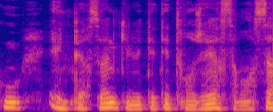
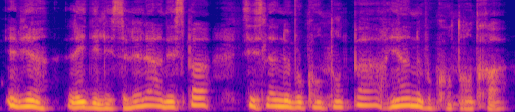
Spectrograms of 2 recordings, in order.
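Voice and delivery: higher-pitched exasperated scolding; 6 semitones higher, 4 dB louder than usual. Acted. Maid to the demanding sick woman, exasperated. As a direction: scold a patient who is never satisfied.

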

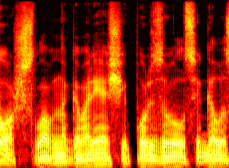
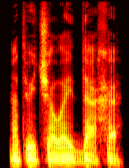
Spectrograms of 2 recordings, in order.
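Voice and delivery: ordinary delivery, nothing marked

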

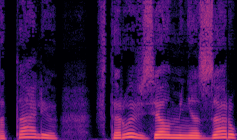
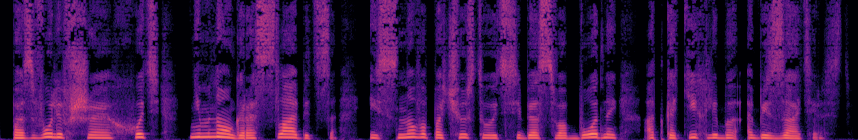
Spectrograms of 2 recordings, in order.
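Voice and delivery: usual speaking voice

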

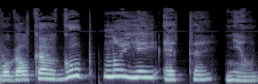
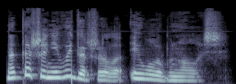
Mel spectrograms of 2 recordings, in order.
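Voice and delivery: usual speaking voice

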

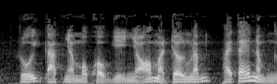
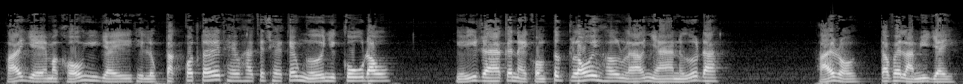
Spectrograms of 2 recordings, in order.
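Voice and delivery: higher, louder grumble in a character voice; grumbling boy; 6 semitones higher, 4 dB louder than usual. A narrator's reading. Lục Tặc talks himself into sneaking in, higher and louder. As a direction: scratch your head and complain to yourself. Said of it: "gãi đầu và nói".

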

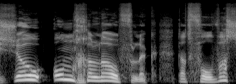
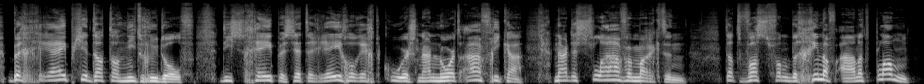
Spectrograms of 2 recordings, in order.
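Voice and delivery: exasperated outburst, raised and forceful; mildly agitated, pitched up; agitated revelation; 6 semitones higher, 5 dB louder than usual. A narrator's reading. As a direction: press the grim truth home, higher and louder. Monk blurts out the slavery plot.

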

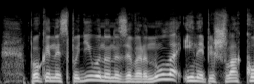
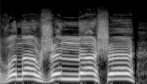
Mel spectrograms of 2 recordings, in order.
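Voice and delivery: high, loud, slow exultant cry; triumphant; 10 semitones higher, 8 dB louder, slower than usual. A narrator's reading. Captain exulting as the catch surfaces, high triumphant cry. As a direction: crow over the prize.

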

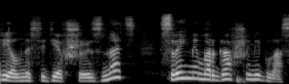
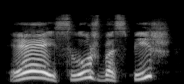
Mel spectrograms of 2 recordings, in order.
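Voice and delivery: drawn-out, louder hail, rising; calling out; 4 semitones higher, 6 dB louder, much slower than usual. A narrator's reading. Old man in the lockup calling his guard. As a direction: hail the guard through the door.

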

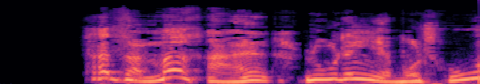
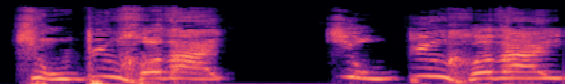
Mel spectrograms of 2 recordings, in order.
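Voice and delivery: high, ringing repeated call; calling out loudly; 7 semitones higher than usual. Acted. Guodong calls for his hidden helper, high ringing cry. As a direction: hail the hidden helper at the top of the voice. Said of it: "高声喝喊".

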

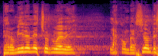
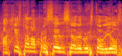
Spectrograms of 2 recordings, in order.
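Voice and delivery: loud, high hallelujah cry to the congregation; full-voiced pulpit shout; preaching at full force; 7 semitones higher, 11 dB louder than usual. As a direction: ring out the praise, loud and high. Preacher's opening acclamation.

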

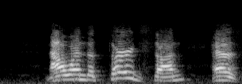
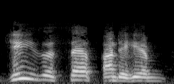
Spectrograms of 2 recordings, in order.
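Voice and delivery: ordinary talk, nothing marked

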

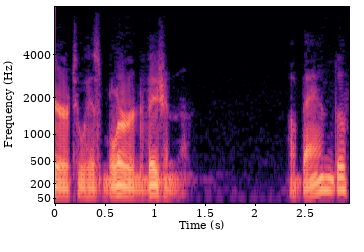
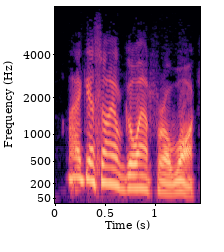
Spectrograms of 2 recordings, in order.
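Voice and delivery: high kender voice; light high youngster; 8 semitones higher than usual. A narrator's reading.

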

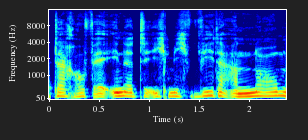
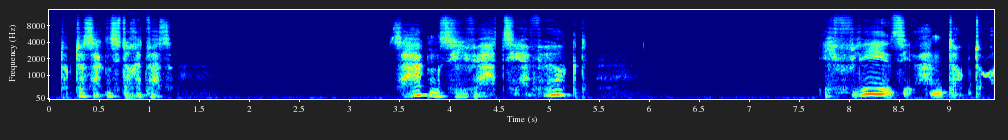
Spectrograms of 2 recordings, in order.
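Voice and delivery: desperate pleading whisper; 10 semitones higher, 5 dB quieter than usual. Acted. Pleading with strangled doctor.

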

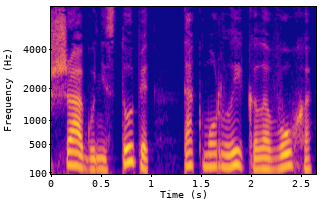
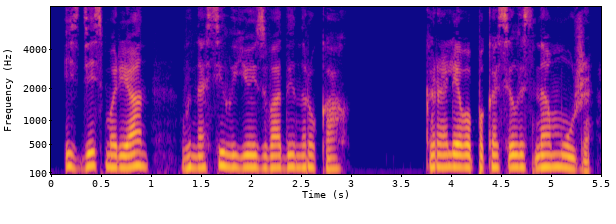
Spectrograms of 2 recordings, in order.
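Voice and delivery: ordinary delivery

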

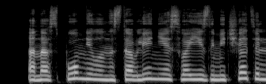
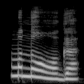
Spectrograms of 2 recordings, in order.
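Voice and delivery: higher-pitched teasing echo; mocking mimicry; 6 semitones higher, 3 dB louder than usual. A narrator's reading. Lola mimics her partner Lyonya, mockingly. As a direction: throw the word back, mimicking him. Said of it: "передразнила его боевая подруга".

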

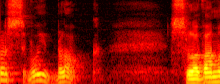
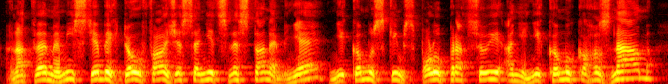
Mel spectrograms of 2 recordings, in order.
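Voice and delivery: raised, loud warning; threatening demand; 4 semitones higher, 8 dB louder than usual. A narrator's reading. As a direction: press the warning home forcefully. Son threatens his father. (hlasité, důrazné varování)

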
